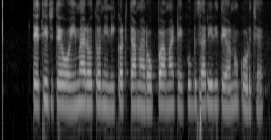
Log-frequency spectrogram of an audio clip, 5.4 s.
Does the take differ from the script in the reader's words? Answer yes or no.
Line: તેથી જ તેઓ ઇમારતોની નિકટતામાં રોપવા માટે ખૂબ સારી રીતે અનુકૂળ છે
no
